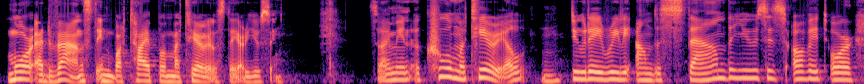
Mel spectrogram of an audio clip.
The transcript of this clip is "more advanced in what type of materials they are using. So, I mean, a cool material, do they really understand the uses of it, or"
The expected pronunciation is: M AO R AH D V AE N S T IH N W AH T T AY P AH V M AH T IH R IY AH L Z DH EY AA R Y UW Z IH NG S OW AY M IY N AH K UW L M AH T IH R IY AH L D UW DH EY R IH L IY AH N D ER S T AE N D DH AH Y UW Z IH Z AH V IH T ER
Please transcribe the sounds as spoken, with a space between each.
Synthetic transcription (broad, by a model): M AO R AH D V AE N S T IH N W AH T T AY P AH V M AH T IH R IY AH L S DH EY AA R Y UW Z IH NG S OW AY M IY N AH K UW L M AH T IH R IY AH L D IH DH EY R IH L IY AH N D ER S T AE N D DH AH Y UW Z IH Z AH V IH T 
